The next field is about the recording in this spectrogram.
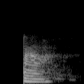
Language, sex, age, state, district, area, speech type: Manipuri, male, 18-30, Manipur, Kangpokpi, urban, conversation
